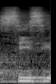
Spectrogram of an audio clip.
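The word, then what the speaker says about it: tsetse: So trypanosoma ब्रोसाई causes a डिजीज called sleeping sickness, it is transmitted by a white fly called सीसी फ्लाई, ये T silent है, सीसी टी एस ई सी T silent है, सीसी फ्लाई एक फ्लाई है।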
